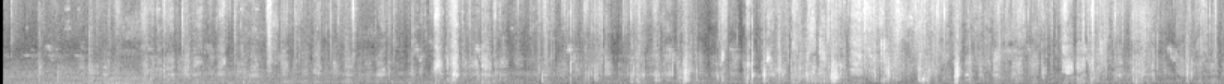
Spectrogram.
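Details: Alaskan Malamute playing tug of war, heavy rhythmic panting and breathy huffs with scattered short thumps and scuffing from the play throughout.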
